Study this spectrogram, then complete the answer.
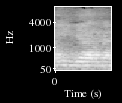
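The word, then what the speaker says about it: إِيَّاكَ: Atau contoh yang lain, pada lafaz iyyaka na'budu wa iyyaka nasta'in, di situ iyyaka itu ada tasydidnya. Tasydid itu cara bacanya harus ditekan, wong double.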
